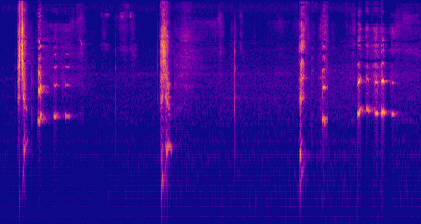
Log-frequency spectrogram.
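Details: Pet dog Kylo during playful one-inch punch teasing: snorting bursts spaced a few seconds apart, each trailed by brief high nasal whines, with a final cluster of quick whimpering notes; no other sounds stand out.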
